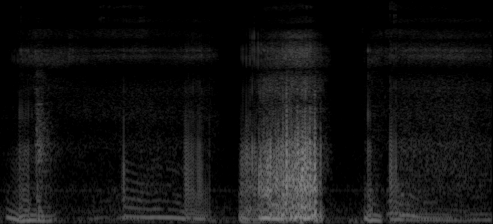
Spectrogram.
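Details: Snoring during sleep in a sick individual: low, rumbling, snorting breaths with a rough, noisy in-breath in the middle.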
